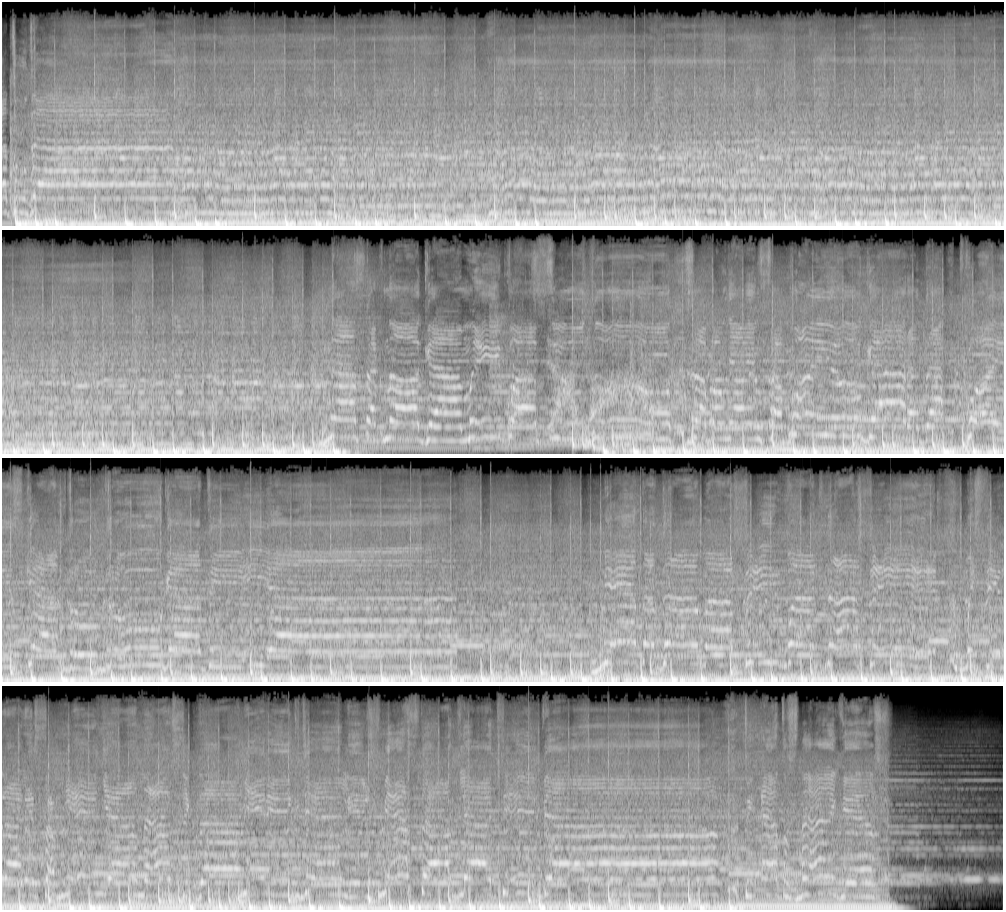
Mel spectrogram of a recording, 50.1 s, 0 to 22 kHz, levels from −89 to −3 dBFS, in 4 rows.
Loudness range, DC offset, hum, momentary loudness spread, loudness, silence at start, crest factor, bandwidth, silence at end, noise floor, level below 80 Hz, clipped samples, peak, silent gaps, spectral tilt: 1 LU; under 0.1%; none; 2 LU; -10 LUFS; 0 s; 8 dB; 18.5 kHz; 0.05 s; -31 dBFS; -12 dBFS; under 0.1%; 0 dBFS; none; -4.5 dB/octave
